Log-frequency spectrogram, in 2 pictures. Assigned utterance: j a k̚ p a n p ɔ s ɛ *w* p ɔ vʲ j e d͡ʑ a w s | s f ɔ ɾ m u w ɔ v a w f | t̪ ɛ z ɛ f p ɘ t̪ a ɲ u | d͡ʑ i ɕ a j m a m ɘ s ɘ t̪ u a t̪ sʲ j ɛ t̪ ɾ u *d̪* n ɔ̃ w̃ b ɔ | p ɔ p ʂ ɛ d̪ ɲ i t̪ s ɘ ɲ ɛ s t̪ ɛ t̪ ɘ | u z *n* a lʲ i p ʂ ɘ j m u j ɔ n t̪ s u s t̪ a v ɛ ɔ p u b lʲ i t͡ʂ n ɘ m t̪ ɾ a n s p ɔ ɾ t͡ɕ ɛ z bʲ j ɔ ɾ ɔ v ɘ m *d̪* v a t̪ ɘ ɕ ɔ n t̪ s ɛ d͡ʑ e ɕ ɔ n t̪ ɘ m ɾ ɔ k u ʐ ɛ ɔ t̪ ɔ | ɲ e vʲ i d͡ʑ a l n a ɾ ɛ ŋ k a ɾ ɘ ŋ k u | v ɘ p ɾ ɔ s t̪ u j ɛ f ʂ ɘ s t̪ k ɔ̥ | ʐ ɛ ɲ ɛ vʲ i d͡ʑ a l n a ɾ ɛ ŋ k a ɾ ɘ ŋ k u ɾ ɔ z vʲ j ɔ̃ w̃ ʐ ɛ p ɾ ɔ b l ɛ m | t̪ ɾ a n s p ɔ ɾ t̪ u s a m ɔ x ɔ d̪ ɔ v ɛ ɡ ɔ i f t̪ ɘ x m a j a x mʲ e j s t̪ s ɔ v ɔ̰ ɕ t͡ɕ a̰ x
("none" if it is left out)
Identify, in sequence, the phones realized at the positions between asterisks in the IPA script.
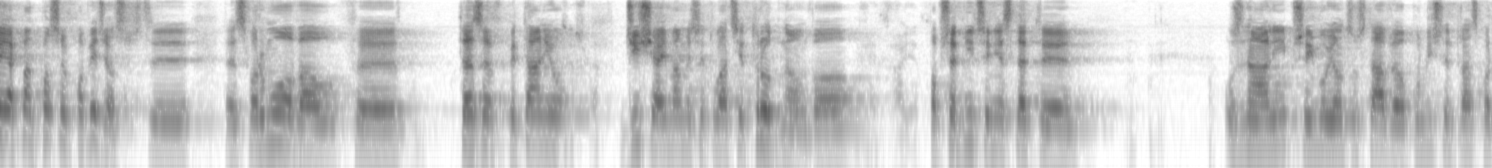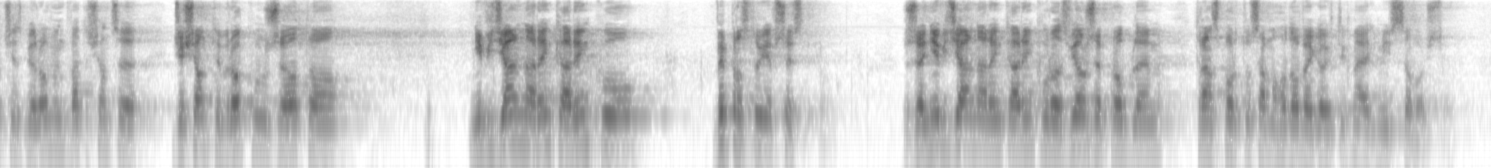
w, d̪, n, d̪

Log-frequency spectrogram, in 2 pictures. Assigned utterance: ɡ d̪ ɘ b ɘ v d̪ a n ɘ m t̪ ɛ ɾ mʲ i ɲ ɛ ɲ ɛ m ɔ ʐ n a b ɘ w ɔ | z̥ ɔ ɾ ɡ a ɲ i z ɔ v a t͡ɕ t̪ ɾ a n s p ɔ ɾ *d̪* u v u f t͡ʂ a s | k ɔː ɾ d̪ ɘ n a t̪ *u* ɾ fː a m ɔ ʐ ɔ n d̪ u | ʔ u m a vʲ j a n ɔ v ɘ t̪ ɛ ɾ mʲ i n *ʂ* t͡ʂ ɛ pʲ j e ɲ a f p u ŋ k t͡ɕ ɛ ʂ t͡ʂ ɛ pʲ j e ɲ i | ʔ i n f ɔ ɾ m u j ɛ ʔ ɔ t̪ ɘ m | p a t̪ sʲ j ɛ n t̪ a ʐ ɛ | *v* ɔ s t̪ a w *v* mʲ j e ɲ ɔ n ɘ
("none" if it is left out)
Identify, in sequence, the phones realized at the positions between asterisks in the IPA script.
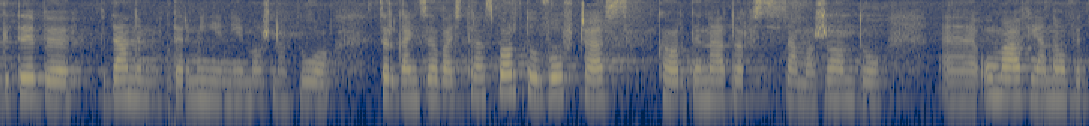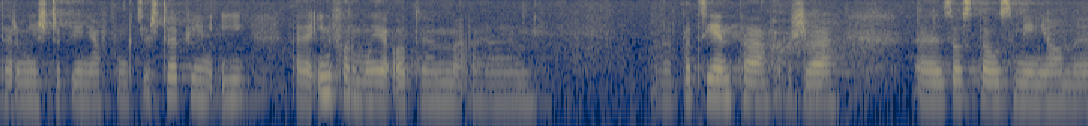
t̪, ɔ, ʂ, z, z

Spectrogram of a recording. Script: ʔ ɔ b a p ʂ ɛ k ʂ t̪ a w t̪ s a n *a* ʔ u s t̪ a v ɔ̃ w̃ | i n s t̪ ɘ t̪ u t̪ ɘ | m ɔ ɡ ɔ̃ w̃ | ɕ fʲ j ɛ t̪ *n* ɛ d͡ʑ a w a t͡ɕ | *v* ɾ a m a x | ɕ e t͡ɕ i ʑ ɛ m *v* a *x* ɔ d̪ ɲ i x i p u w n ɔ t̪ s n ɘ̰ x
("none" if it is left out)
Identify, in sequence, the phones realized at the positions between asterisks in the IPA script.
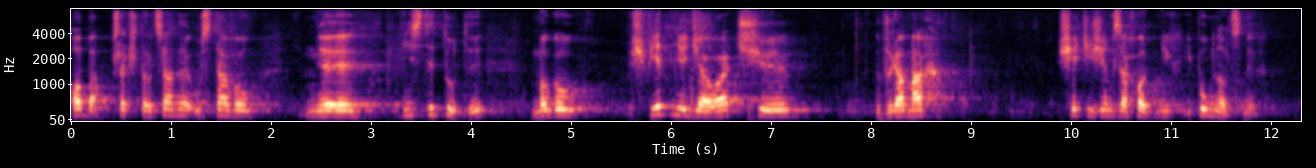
ɛ, ɲ, v, z, x

